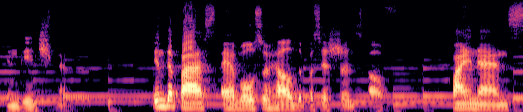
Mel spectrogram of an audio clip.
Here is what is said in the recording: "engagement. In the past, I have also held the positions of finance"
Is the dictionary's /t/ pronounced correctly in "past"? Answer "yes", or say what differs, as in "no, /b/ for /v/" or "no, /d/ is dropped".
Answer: yes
